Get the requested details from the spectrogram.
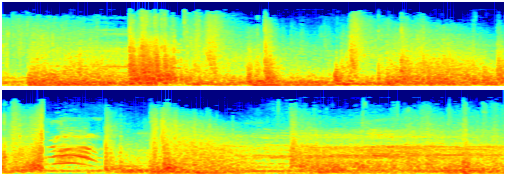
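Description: Rifles fire in sharp volleys.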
